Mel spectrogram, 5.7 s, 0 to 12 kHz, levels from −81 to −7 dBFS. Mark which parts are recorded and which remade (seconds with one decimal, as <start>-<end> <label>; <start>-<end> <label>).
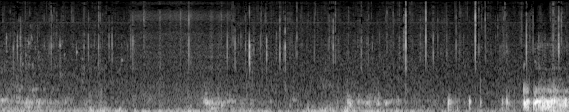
0.0-1.3 recorded; 1.3-2.3 remade; 2.3-5.7 recorded

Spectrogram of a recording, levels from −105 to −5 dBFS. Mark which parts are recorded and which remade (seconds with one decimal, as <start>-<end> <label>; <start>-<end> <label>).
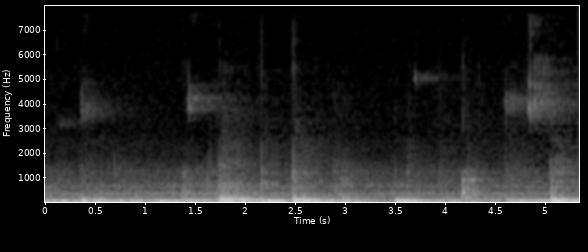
0.0-5.3 remade

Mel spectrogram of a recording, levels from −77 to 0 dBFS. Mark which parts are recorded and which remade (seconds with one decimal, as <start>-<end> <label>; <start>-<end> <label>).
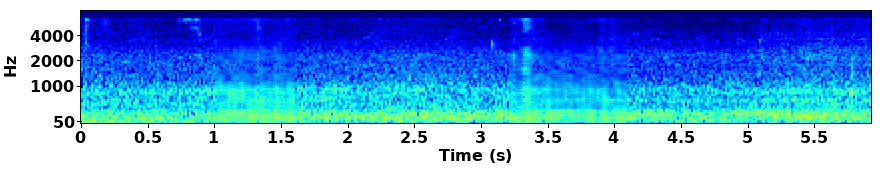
0.0-1.0 recorded; 1.0-1.6 remade; 1.6-3.2 recorded; 3.2-4.1 remade; 4.1-5.9 recorded

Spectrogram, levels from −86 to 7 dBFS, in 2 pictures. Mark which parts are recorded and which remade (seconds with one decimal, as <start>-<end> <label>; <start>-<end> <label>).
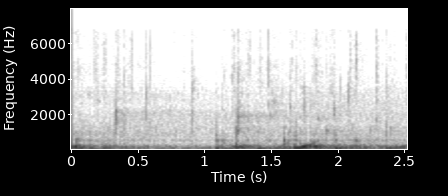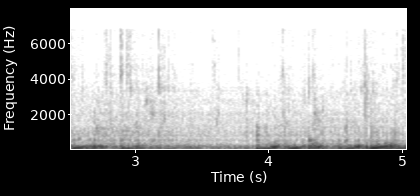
0.0-1.8 remade; 1.8-2.7 recorded; 2.7-5.0 remade

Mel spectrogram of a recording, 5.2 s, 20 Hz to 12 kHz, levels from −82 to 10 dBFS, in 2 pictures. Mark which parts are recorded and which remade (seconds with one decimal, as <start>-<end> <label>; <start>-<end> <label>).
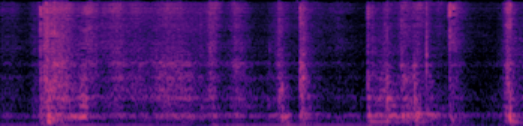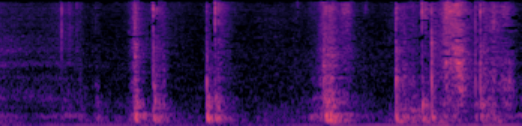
0.0-3.0 remade; 3.0-5.2 recorded

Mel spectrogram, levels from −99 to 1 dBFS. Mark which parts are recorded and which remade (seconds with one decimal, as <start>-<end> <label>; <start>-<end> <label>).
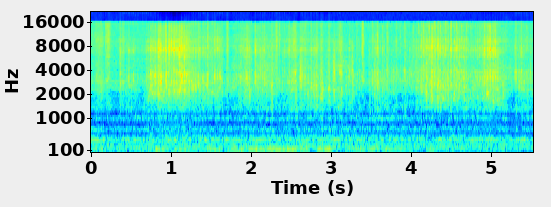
0.0-3.1 remade; 3.1-4.9 recorded; 4.9-5.5 remade

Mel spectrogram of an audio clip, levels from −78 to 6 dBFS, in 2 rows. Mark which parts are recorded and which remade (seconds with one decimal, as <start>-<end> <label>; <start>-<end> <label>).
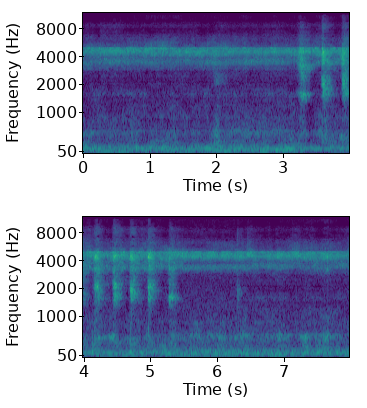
0.0-5.5 remade; 5.5-6.4 recorded; 6.4-8.0 remade

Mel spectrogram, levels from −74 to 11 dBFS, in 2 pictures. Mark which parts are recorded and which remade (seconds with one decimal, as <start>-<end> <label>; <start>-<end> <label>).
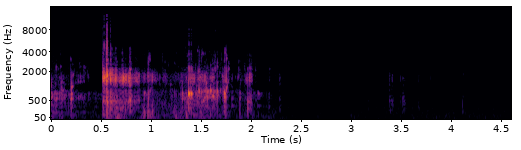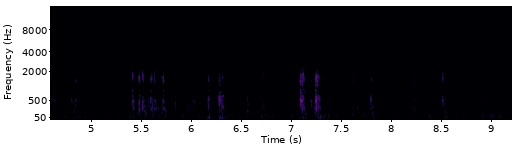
0.0-9.2 recorded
